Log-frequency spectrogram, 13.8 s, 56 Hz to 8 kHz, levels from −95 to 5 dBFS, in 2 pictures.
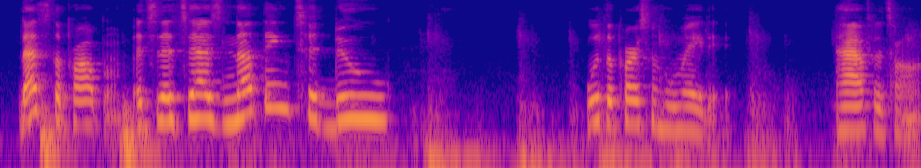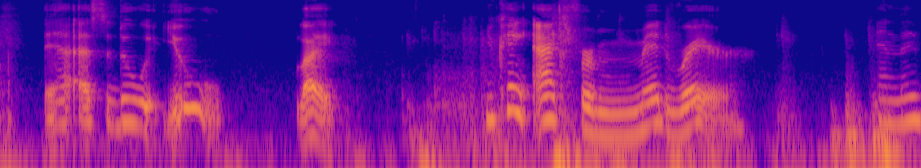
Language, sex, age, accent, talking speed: English, female, 20-39, American, 140 wpm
